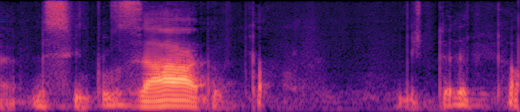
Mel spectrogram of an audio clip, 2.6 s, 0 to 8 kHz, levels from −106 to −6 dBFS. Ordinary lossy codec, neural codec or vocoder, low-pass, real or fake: none; codec, 16 kHz, 2 kbps, FreqCodec, larger model; none; fake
